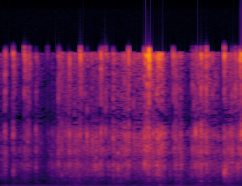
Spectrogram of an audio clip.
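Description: Rustling and crinkling as hands pull at and spread a printed rayon-cotton palazzo, a run of irregular small crackles.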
